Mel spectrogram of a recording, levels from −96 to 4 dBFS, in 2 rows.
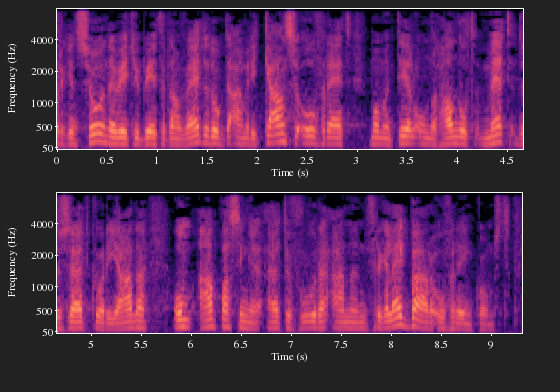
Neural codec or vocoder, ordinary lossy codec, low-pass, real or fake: none; none; 7.2 kHz; real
